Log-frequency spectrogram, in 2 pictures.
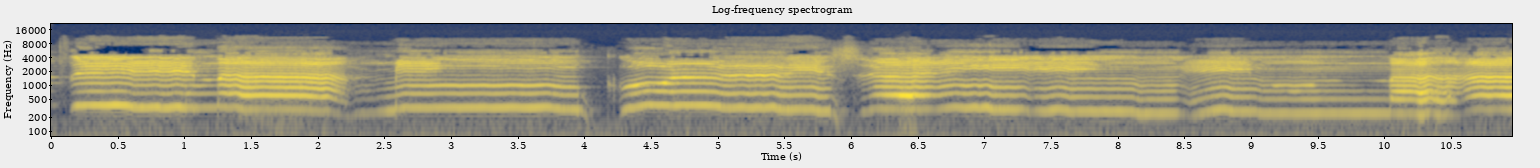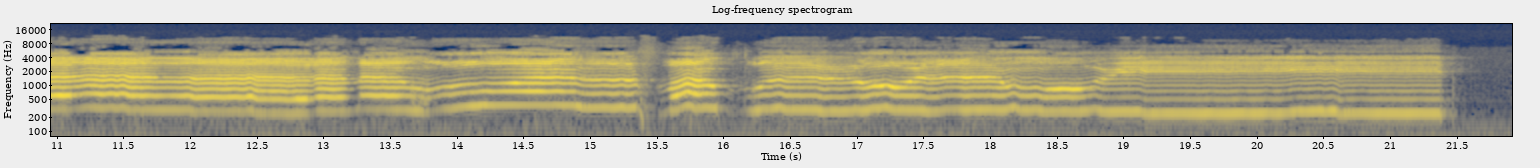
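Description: A man's solo voice chanting Quran recitation in the melodic mujawwad style: long, ornamented held phrases with wavering pitch, broken by short gaps, the pitch settling lower near the end.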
